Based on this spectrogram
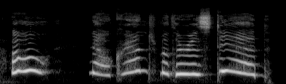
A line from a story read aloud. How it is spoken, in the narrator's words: She broke down and cried, for she thought everything she read about was actually taking place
